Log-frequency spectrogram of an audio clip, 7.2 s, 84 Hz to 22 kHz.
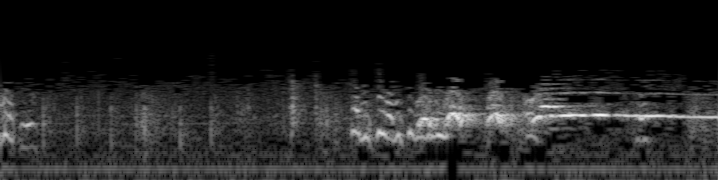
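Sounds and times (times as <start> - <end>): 
speech: 3.6 - 5.8
dog howling: 4.5 - 7.1.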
